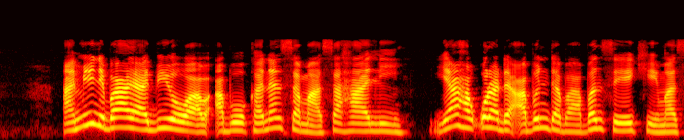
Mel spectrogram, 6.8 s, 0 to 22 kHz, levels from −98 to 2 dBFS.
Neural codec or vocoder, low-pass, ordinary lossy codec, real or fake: none; none; none; real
